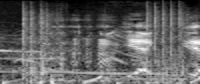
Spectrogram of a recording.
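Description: A rapid string of sharp gunshot-like cracks, many per second, like machine-gun fire.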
